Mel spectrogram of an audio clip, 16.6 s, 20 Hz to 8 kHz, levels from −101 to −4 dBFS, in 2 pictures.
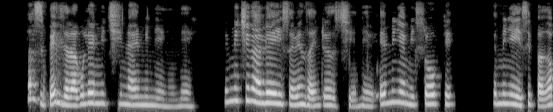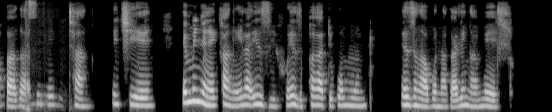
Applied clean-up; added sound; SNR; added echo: neural mask model DeepFilterNet 3.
